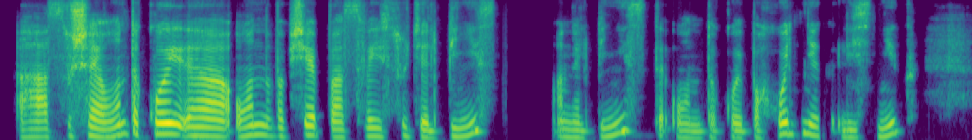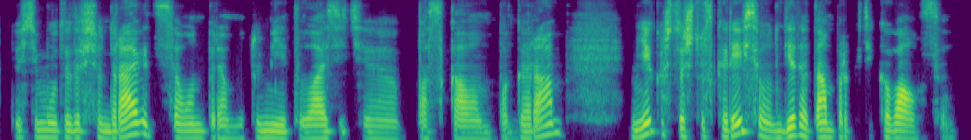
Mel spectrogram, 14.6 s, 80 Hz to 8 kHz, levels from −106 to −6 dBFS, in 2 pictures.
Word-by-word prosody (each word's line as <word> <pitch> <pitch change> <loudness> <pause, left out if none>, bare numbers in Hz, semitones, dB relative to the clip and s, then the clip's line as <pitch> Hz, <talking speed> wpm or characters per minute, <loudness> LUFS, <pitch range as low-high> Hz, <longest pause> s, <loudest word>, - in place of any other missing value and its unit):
А 160 +1 +2
слушай, 180 0 +7
а - - +5
он 200 +7 +1
такой, 225 -1 +8
э, 180 -3 +6
он 195 +1 0
вообще 180 +2 +4
по 160 -3 -1
своей 175 +3 -3
сути 165 -2 -6
альпинист, 170 - -3 0.4
он 160 -1 -6
альпинист, 180 - -6
он 140 -1 -6
такой 145 +1 -5
походник, 220 - -1
лесник, 165 - -5 0.5
то - - -12
есть - - -5
ему 155 0 -5
вот 150 0 -5
это 150 - -2
всё 150 - -2
нравится, 155 +2 0
он 140 0 -5
прям 130 -1 -7
вот 130 - -16
умеет 140 -2 -4
лазить, 135 0 -3
э, 125 -2 -9
по 135 - -8
скалам, 125 -1 -5
по - - -10
горам, 210 - -2 0.5
мне - - +2
кажется, - - -3
что - - 0
скорее - - 0
всего 245 - +2
он - - -8
где-то 185 +2 +1
там 155 +1 +2
практиковался. 145 -2 -3
155 Hz, 180 wpm, -23 LUFS, 140-190 Hz, 0.5 s, такой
